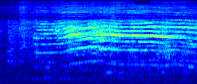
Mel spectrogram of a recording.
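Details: Domestic cat calling indoors after a mother cat moved her kittens to another room; a thin, high-pitched harmonic cry lasting about one second, steady and slightly wavering, with a quiet room behind it.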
